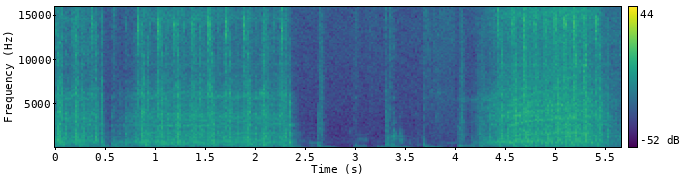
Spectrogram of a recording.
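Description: A sewing machine stitches a jeans repair in rapid, continuous mechanical bursts, stopping briefly for a few separate clacks before running fast again, loud and close.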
